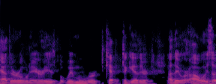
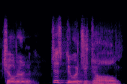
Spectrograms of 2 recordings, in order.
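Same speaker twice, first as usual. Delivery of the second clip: put-on higher-pitched order to children; insistent mock order; 7 semitones higher than usual. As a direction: lay down the rule, pitched high. Preacher voices parent-like order to children.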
